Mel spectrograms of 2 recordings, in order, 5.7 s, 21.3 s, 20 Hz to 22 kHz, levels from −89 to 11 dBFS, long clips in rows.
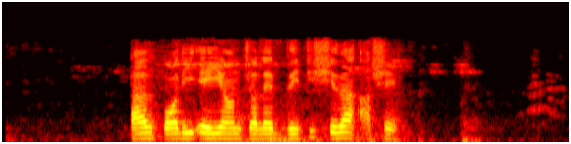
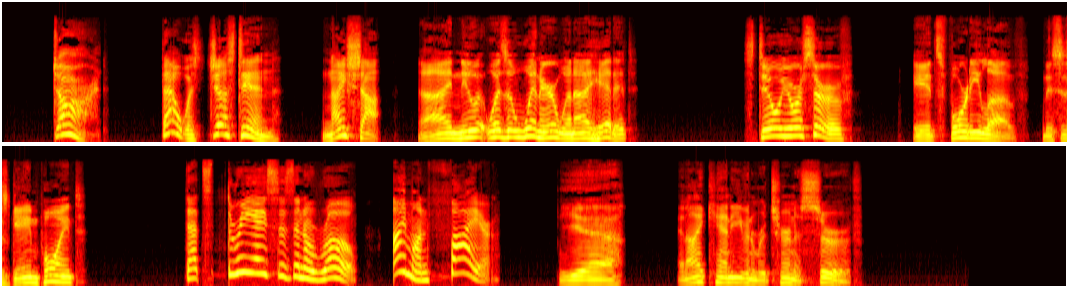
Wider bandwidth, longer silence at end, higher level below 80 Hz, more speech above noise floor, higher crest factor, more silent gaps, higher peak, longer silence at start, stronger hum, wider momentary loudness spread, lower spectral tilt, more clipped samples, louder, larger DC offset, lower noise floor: second, 7.6 kHz vs 14.5 kHz; second, 1 s vs 2.15 s; first, -48 dBFS vs -54 dBFS; second, 50 dB vs 62 dB; about the same, 18 dB vs 14 dB; neither; about the same, -2 dBFS vs 0 dBFS; first, 1.3 s vs 0.5 s; neither; about the same, 10 LU vs 12 LU; about the same, -5 dB/octave vs -5 dB/octave; neither; second, -17 LUFS vs -13 LUFS; neither; second, -66 dBFS vs -74 dBFS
